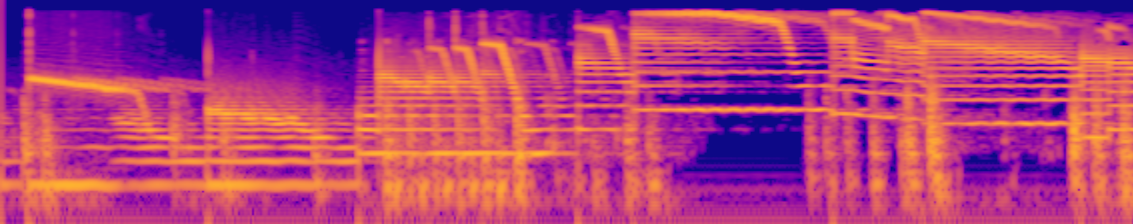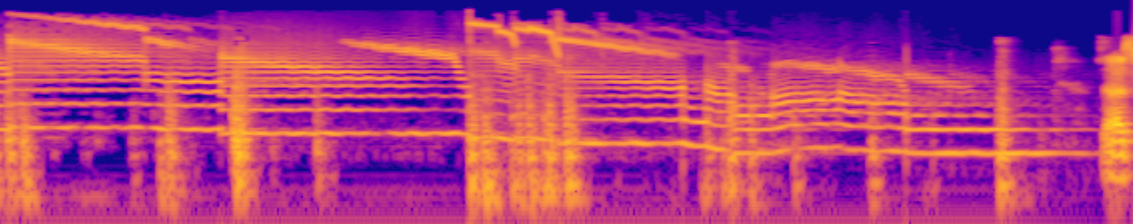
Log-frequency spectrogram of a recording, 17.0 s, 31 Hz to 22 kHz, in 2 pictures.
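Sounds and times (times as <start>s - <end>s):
synthesizer lead notes with vibrato: 0.0s - 16.8s.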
